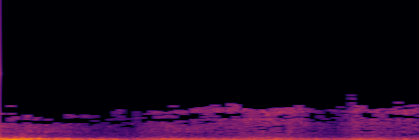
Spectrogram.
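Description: A station wagon's engine drives off. It starts as a loud, low rumble, then settles into a steady, moderately loud drone.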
